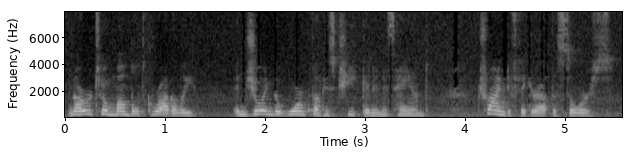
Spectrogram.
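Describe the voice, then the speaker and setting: A young woman reads a story aloud in a gentle, earnest way, her voice sitting a little high. The reading is homemade, with a faint hiss of background noise behind her. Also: fairly quick, poor audio. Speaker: fan fiction reader. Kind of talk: amateur audiobook reading.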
